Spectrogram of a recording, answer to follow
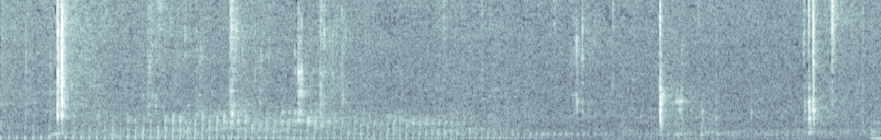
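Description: Near silence, with a faint low hum for the first couple of seconds and two faint clicks, one just after the start and one near the end.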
